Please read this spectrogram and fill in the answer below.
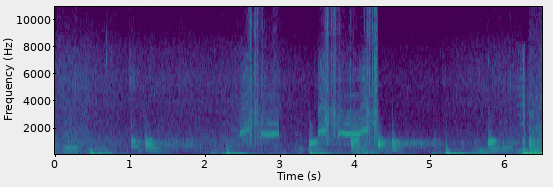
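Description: Tense background music with deep low hits, cut by two short bursts of rapid SLR camera shutter clicks, about two and a half and four seconds in.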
